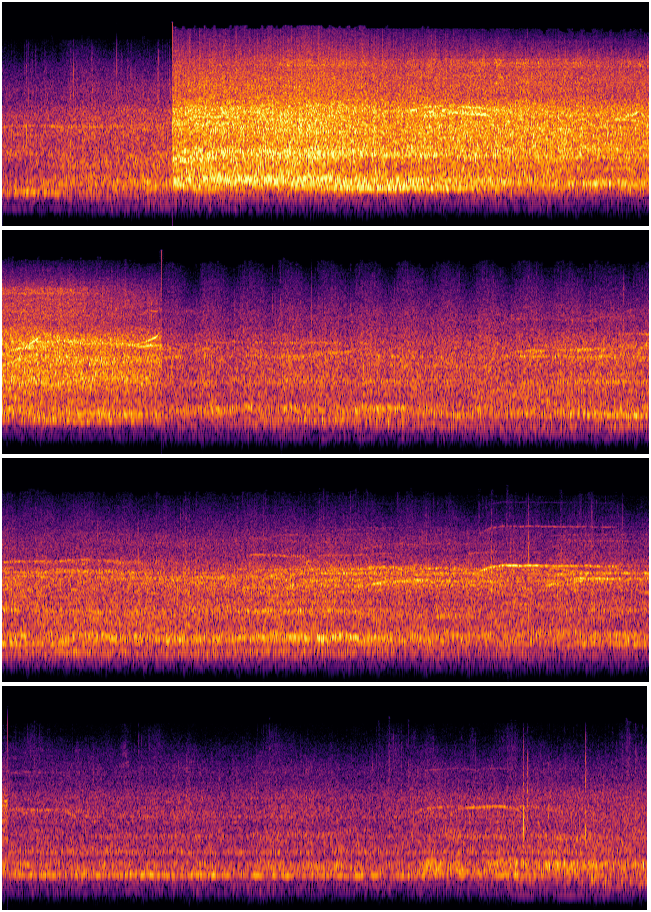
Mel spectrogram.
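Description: A large crowd cheers and chants in a stadium.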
